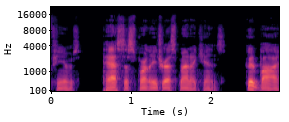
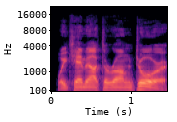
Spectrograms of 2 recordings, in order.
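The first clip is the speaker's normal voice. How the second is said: louder, higher, urgent call; raised voice, urgent discovery; alarmed realization; 5 semitones higher, 7 dB louder than usual. A narrator's reading. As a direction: call it out as it dawns on you. Clay's alarmed realization while fleeing.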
